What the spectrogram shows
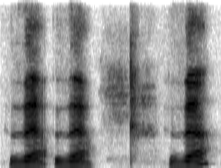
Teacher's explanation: ذال کو نرمی سے پڑھنا ہے، ز سیٹی والی آواز نہیں ہوگی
